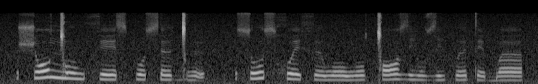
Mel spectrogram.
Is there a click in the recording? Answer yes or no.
yes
